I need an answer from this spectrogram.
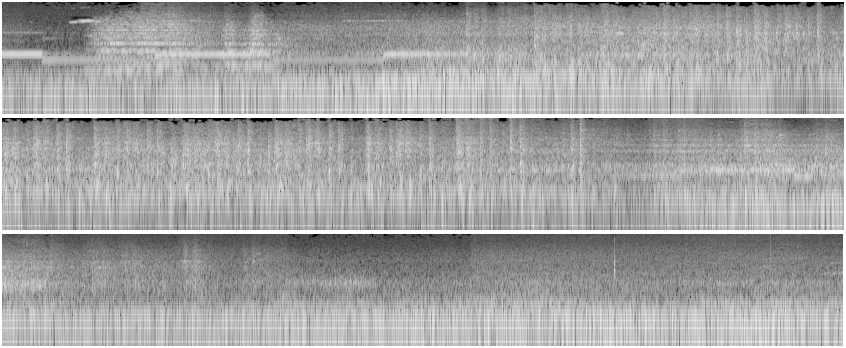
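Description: Diesel-hauled passenger train passing through at speed without stopping. The locomotive's horn sounds in alternating two-note blasts for the first few seconds, then the coaches rush past with a steady rumble and a rapid clatter of wheels over the rail joints. The horn sounds briefly again about two-thirds of the way through.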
